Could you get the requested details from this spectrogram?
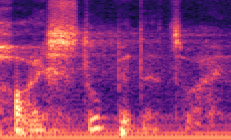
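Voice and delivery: whispered, giving in to the lie; defeated whisper. Pretend. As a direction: breathe it out as if beaten down. The self agreeing, unvoiced.

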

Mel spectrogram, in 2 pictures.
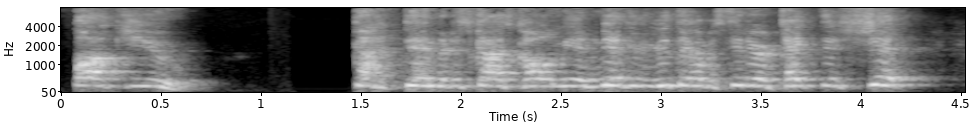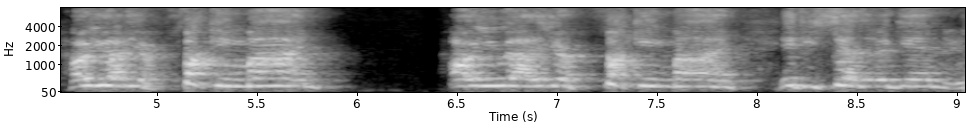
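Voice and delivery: high, loud, fast furious shouting; furious rant. Retold or imitated. Player raging at the coach over the slurs, high loud furious rant. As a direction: rage at the coach full force. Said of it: "and I just fucking lost it".

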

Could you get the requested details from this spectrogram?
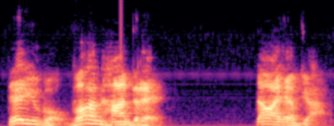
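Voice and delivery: put-on loud, high accented 'vɑ̃n hɑndəded'; proud Dutchman shouting in broken English; triumphant Dutch accent. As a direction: crow it like you've got the job. Dutchman presents the hundred.

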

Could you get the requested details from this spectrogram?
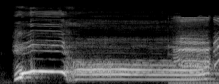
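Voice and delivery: loud braying hee-haw like a donkey. Acted. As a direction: bray it out like a donkey. Donkey bray in read-aloud.

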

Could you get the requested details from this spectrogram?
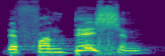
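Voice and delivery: low, measured preaching; calm sermon opening. Acted. Preacher introducing the sermon title to the congregation, measured. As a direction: lay out the sermon points slowly and steadily.

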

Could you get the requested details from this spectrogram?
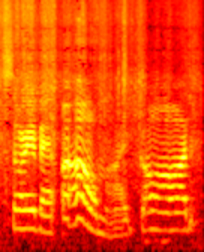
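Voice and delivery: moved exclamation, drawn out; overwhelmed gasp. Real, not acted. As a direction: caught off guard by the gift. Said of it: "I'm a bit emotional".

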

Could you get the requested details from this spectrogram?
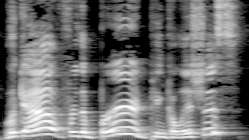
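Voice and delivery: high, loud warning call; acted urgent shout; hollering. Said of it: "Peter hollered".

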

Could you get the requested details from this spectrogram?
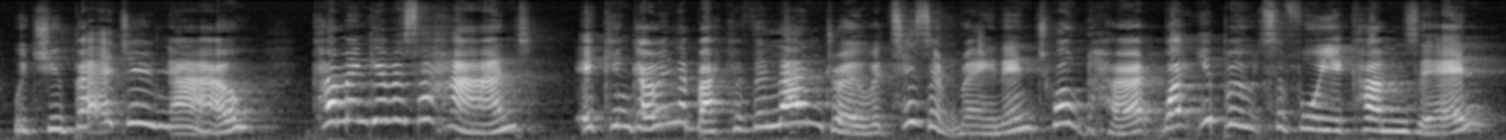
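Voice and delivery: high, loud West Country wife rattling on; a nonstop gossipy farm wife in full flow; chattering farmer's wife. Acted. Teacher reading Mrs Hoggett to the class, high, loud and chattering.

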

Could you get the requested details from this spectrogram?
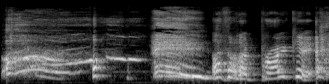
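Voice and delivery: high, relieved laugh through the words; relieved laughter. Real, not acted. After nearly breaking the globe, relieved laughing. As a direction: laugh off the scare, giddy.

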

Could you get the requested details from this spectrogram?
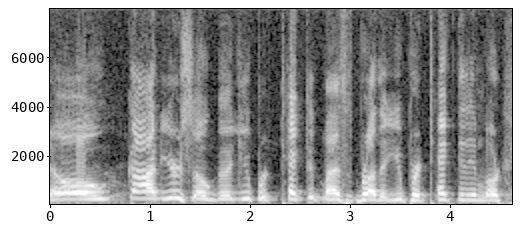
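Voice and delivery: high, fervent imitated prayer; high-pitched grateful wail, acted; tearful cry of thanks. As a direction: cry out to God in mild re-enacted weeping. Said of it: "We cried".

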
